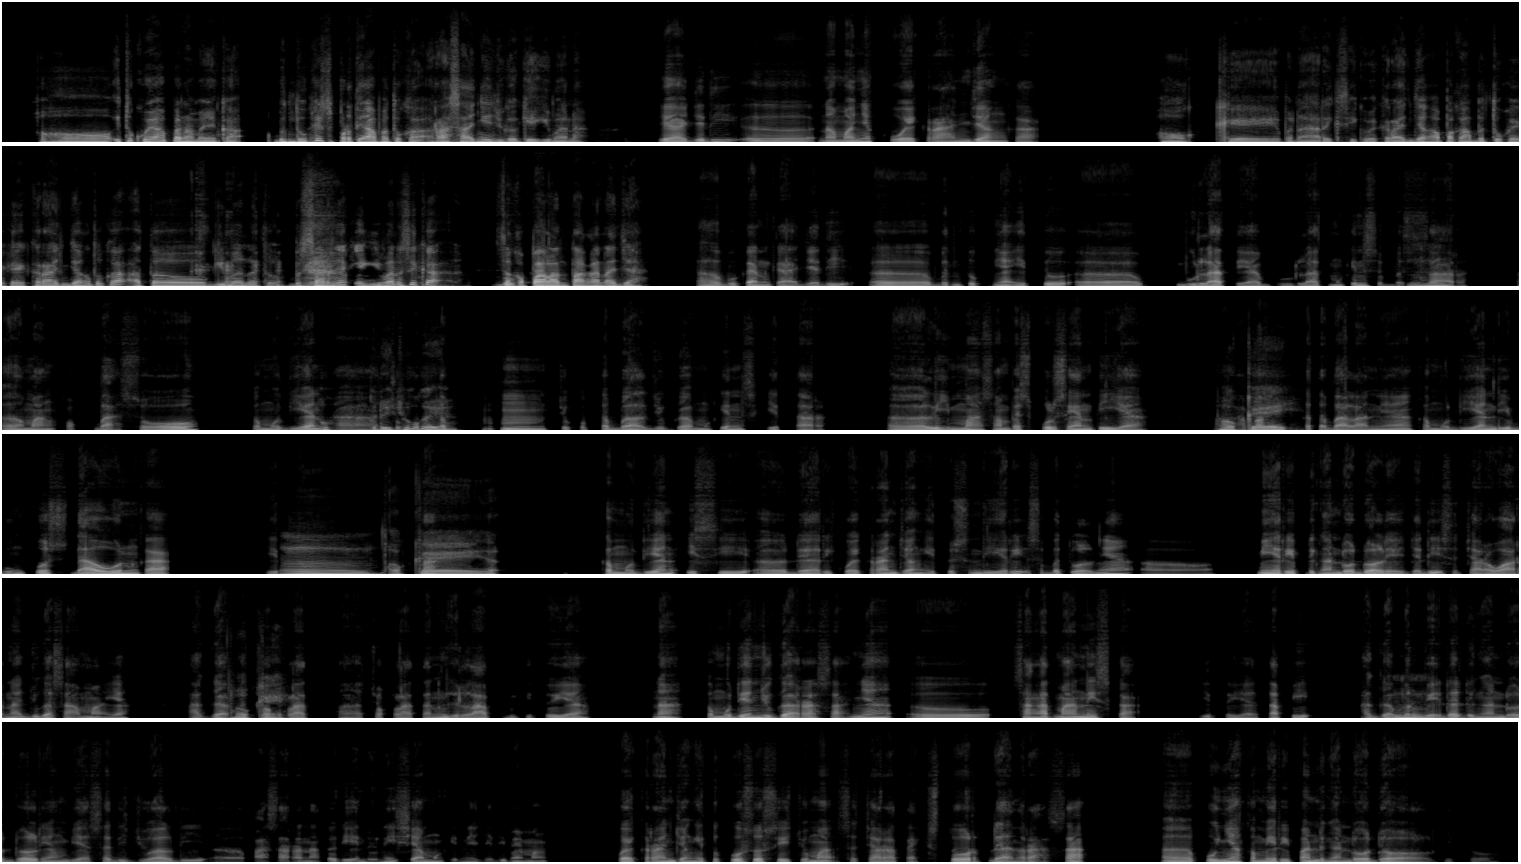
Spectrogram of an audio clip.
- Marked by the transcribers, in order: laugh; other background noise
- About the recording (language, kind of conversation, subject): Indonesian, podcast, Ceritakan tradisi keluarga apa yang diwariskan dari generasi ke generasi dalam keluargamu?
